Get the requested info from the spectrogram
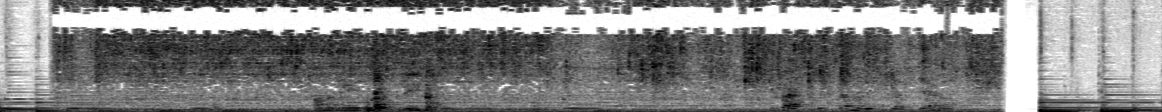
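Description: Kitchen tap running steadily into the sink as baby bottles are rinsed by hand, under background music with a few faint words. The running water cuts off abruptly just before the end.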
